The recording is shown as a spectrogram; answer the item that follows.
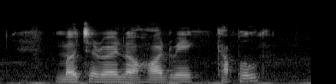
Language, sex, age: English, male, 23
